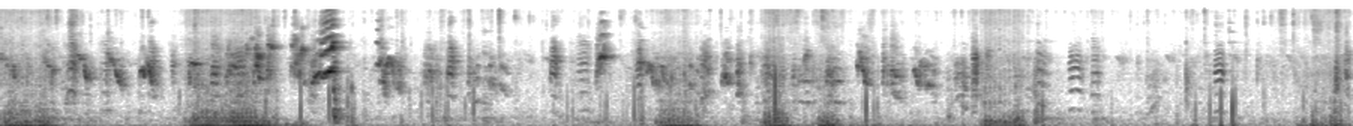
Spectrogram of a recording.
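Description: Zebra finches give short, nasal, trumpet-like chirps in quick, irregular bursts, about two a second, with soft thumps of fluttering wings.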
